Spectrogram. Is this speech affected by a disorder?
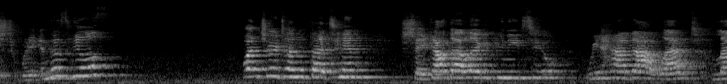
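No.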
